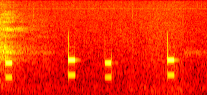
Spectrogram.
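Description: A telephone is dialled on a keypad. Four short, quiet electronic tones beep at uneven intervals against a faint background hiss.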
